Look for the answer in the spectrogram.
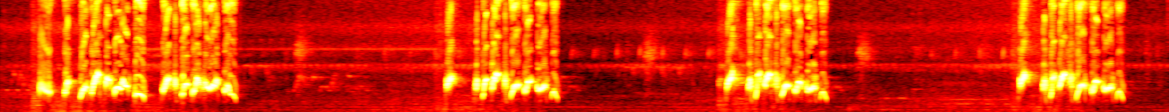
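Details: Caged decoy Red-whiskered bulbul singing to call in wild birds, giving five bursts of fast, tumbling chirped and warbled notes, each burst about a second long, with quiet gaps of one to two seconds.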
